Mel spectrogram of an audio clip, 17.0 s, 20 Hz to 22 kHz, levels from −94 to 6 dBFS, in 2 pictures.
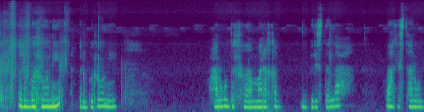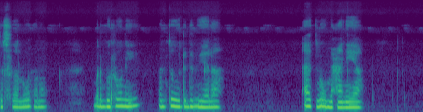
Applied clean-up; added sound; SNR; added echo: none; none; none; none.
